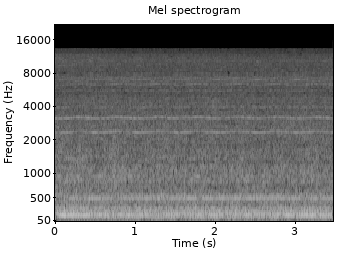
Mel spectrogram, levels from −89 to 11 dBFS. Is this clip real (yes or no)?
yes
